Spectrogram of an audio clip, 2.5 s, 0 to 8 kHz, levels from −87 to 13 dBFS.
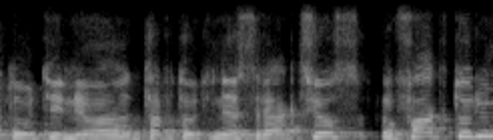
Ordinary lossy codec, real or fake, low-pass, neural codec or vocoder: Opus, 32 kbps; real; 7.2 kHz; none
